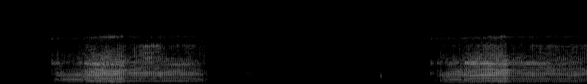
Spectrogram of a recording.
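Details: Snoring in sleep: two long, buzzing snores on the in-breath, roughly four seconds apart, with quiet out-breaths between; plain snoring.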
